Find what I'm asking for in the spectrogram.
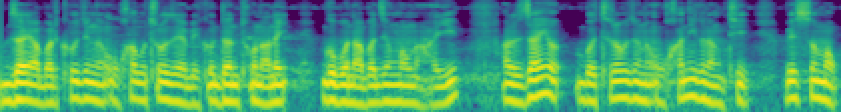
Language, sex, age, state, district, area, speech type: Bodo, male, 18-30, Assam, Udalguri, urban, spontaneous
